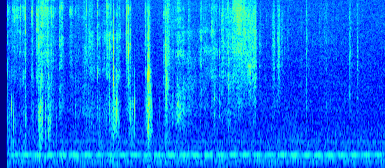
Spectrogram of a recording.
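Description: Clear plastic sheet of sticky index tabs handled: light crinkling and small clicks, with a sharper snap about three seconds in, as a tab is peeled off and pressed onto the edge of a paper planner page. A faint steady low hum runs underneath.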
